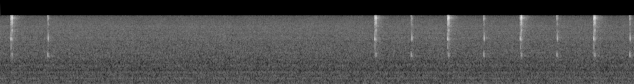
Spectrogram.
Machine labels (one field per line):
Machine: valve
